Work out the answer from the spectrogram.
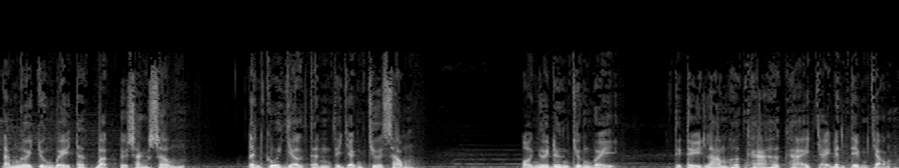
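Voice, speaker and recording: Low-voiced guy reading a spooky story, lots of rise and fall, faint music under it. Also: normal speed. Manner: steady storytelling with lively intonation. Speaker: audiobook narrator. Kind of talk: scripted narration.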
